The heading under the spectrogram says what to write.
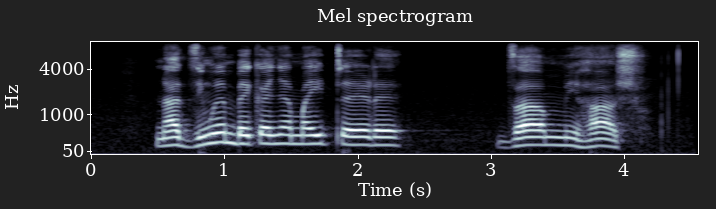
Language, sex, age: Venda, male, 25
